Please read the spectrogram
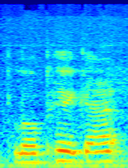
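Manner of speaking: usual speaking voice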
